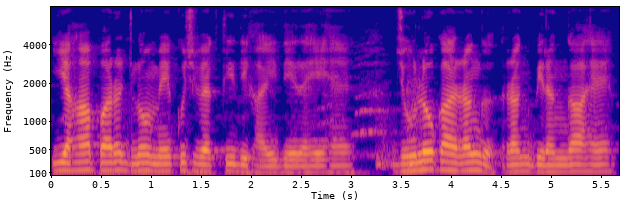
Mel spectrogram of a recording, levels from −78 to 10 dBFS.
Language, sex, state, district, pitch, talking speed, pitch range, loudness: Hindi, male, Uttar Pradesh, Shamli, 125 Hz, 170 wpm, 115-140 Hz, -18 LUFS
